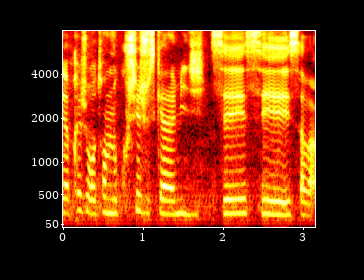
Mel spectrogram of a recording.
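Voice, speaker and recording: Noticeable background noise sits under a woman talking at a moderate pace in a fairly high pitch. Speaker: vlogger. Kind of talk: casual vlog chat. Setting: on a sailboat at sea.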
